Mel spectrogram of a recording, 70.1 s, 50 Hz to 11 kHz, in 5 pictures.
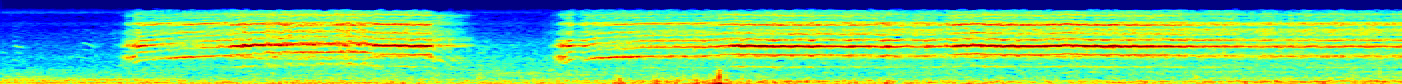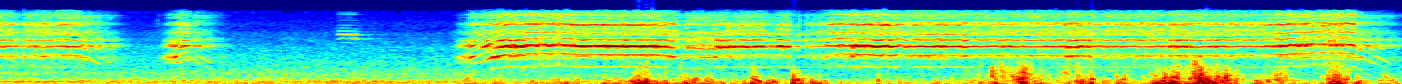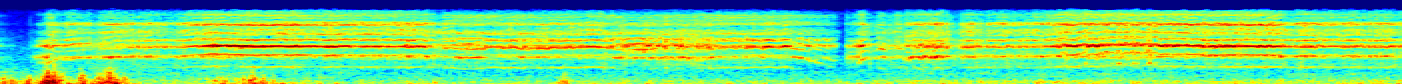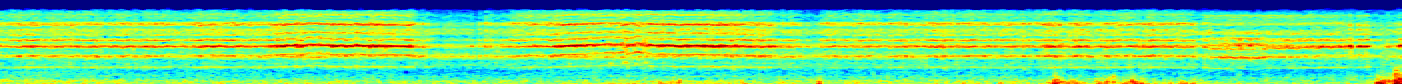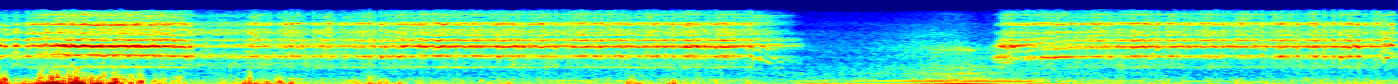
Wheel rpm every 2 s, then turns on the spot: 60, 150, 70, 160, 160, 160, 160, 70, 10, 100, 160, 160, 160, 120, 120, 160, 160, 140, 130, 160, 160, 160, 160, 160, 160, 160, 160, 160, 160, 160, 160, 120, 10, 140, 160.
none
